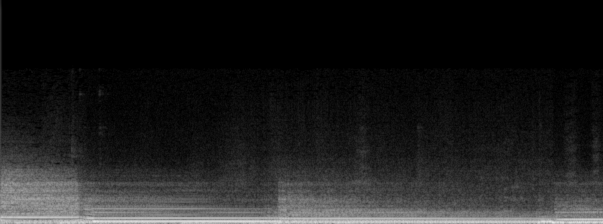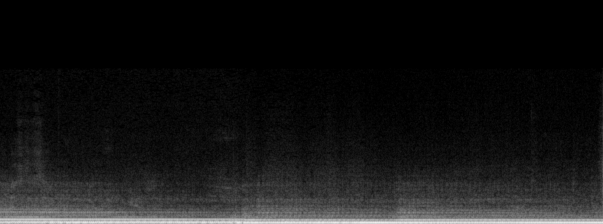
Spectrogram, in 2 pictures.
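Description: Live improvised music on electronic keyboard and fretless electric bass, with the saxophone resting: long held tones stacked into chords that shift every two or three seconds.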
